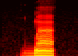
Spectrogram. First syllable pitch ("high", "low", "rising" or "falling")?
low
